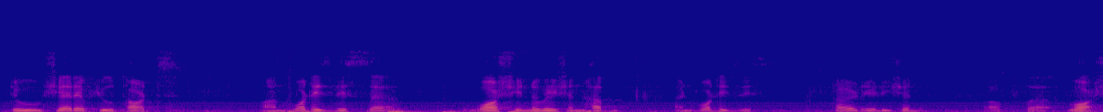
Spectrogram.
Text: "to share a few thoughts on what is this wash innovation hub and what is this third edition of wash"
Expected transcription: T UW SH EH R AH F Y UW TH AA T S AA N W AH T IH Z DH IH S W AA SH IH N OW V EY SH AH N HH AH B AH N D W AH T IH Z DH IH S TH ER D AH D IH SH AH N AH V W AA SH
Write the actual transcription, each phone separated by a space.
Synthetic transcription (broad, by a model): T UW SH EH R AH F Y UW T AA T S AA N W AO T IH Z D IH S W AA SH IH N OW V EY SH AH N HH AH B AH N D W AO T IH Z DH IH S T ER D AH D IH SH AH N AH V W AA SH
